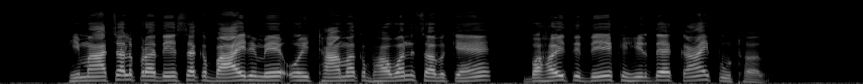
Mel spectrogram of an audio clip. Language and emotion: Maithili, sad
